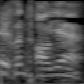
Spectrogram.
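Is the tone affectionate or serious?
serious. It is said in a stern, serious tone. The speaker is displeased with the listener. The speaker calls it right. "就这种口气"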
